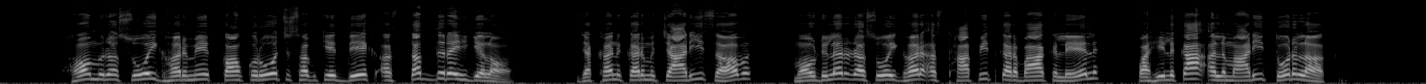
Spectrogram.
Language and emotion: Maithili, surprised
